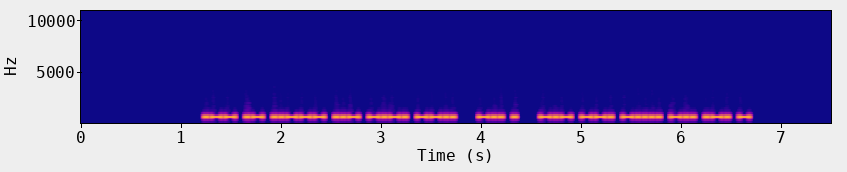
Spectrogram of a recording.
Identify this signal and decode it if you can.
Morse code, heard as a keyed tone, about 34 wpm, 700 Hz. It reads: WA2UCZ DE KG6DRT
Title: USA Callsign DE Callsign - 6 Characters - 35wpm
